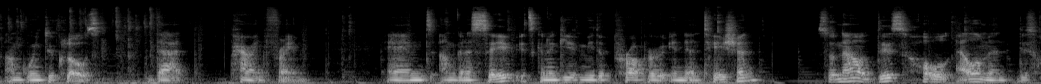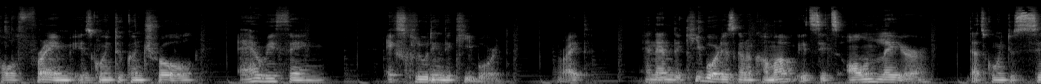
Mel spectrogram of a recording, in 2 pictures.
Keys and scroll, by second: 0.0-2.5 typing, 4.3 super+s.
